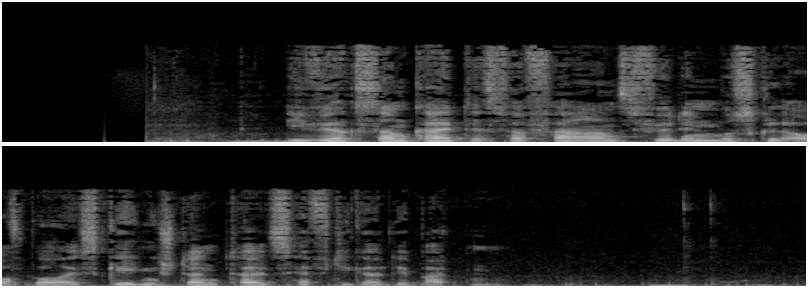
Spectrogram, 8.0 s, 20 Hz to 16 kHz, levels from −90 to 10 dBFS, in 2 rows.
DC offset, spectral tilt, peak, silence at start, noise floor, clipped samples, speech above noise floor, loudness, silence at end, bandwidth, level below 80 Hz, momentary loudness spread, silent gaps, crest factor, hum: under 0.1%; -5 dB/octave; -8 dBFS; 0.7 s; -52 dBFS; under 0.1%; 24 dB; -28 LUFS; 0.15 s; 11.5 kHz; -46 dBFS; 21 LU; none; 22 dB; none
